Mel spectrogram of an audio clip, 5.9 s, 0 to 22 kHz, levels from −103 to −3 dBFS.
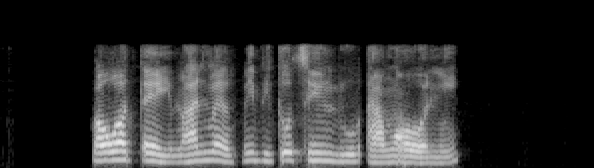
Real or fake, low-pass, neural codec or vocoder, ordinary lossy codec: fake; 7.2 kHz; codec, 24 kHz, 1.5 kbps, HILCodec; none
